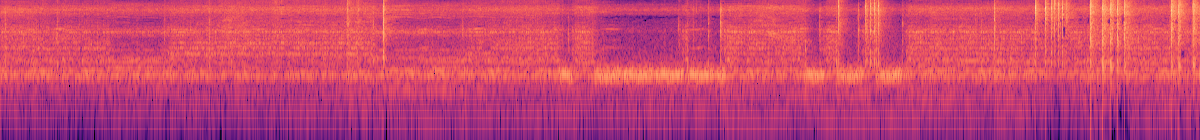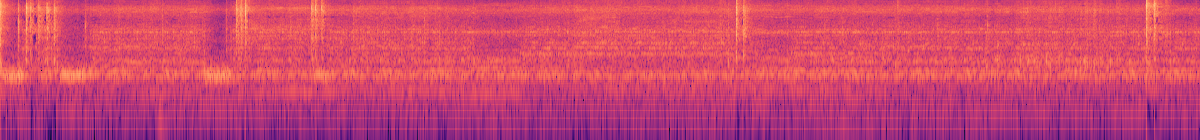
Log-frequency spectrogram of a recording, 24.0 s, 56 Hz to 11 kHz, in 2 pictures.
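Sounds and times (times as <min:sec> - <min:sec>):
small electric motors whining: 0:00.0 - 0:24.0
sharp clicks and scrapes: 0:21.0 - 0:23.8.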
